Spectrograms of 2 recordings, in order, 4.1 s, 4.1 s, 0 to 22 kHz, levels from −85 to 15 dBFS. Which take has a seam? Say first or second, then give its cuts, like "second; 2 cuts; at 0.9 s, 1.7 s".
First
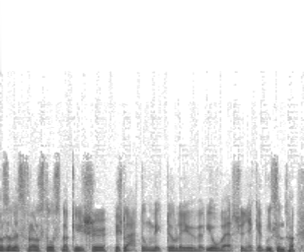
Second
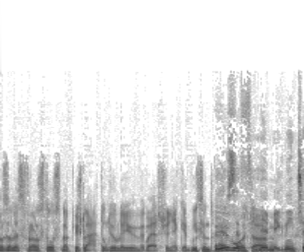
second; 4 cuts; at 0.9 s, 1.4 s, 1.9 s, 2.8 s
